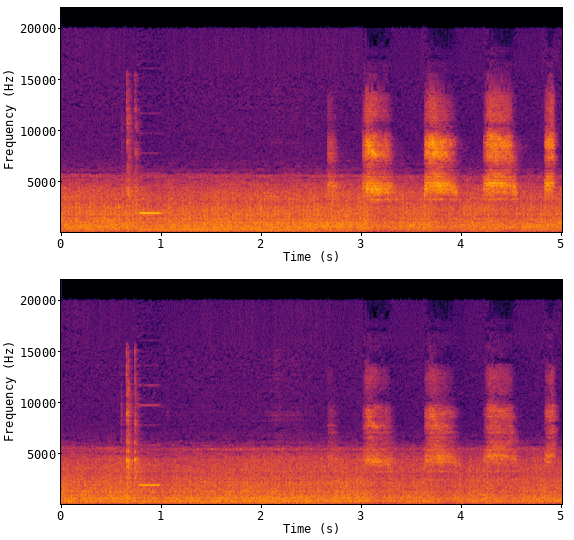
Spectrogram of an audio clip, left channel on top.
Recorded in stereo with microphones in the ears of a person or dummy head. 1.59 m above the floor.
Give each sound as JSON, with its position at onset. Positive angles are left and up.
{"t": 0.6, "sound": "a microwave", "side_deg": -35, "distance_m": 2.0}
{"t": 2.7, "sound": "a hiss", "side_deg": 25, "distance_m": 0.6}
